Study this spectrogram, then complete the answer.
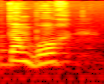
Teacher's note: Em tambor, a pronúncia, quando nós pronunciamos a palavra tambor, nós não pronunciamos o M e o que nós fazemos é nasalizar o A, como se fosse escrito desse modo aqui, tambor, e não tambor.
